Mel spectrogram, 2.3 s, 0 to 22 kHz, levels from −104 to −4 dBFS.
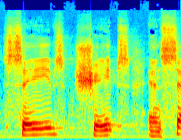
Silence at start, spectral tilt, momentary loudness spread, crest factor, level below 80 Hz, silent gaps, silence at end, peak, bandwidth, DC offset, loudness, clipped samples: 0.05 s; -2.5 dB/octave; 8 LU; 14 dB; -62 dBFS; none; 0 s; 0 dBFS; 17 kHz; under 0.1%; -13 LUFS; under 0.1%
